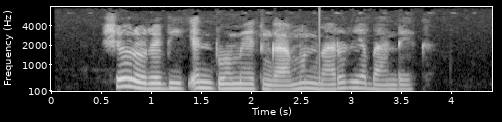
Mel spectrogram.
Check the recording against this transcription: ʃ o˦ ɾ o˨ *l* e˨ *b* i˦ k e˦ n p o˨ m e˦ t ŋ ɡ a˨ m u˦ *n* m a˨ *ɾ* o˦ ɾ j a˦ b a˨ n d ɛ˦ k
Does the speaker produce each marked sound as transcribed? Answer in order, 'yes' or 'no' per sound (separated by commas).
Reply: no, yes, yes, yes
